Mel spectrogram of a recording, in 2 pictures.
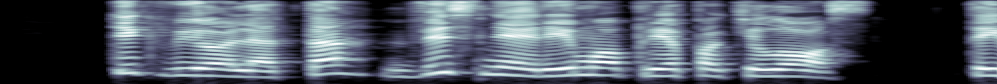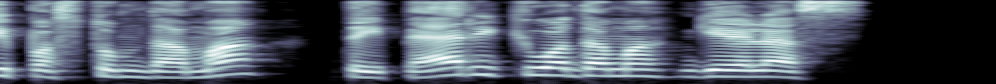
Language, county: Lithuanian, Utena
